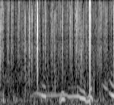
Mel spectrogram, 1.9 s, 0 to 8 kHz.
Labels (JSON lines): {"label": "biophony, cascading saw", "recorder": "SoundTrap 600 or HydroMoth"}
